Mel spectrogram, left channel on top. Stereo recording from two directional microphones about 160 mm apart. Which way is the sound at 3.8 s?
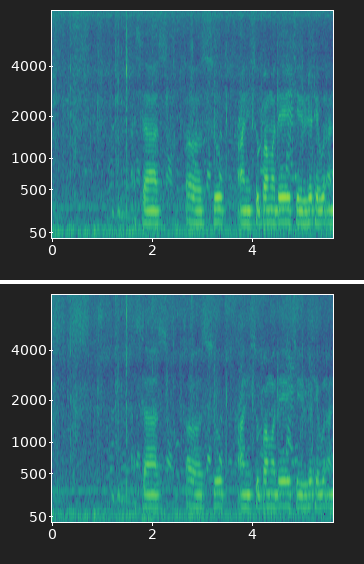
20° left (ahead or behind).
